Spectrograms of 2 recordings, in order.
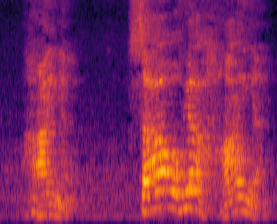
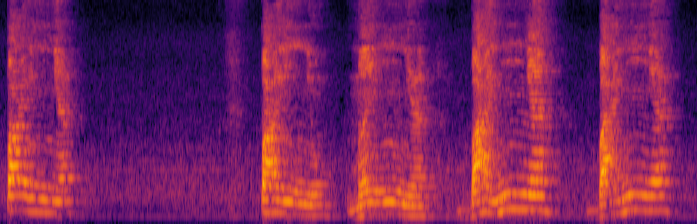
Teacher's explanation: Esse NH é tão nasal, ele é tão nasal, que obriga o I a ficar tônico. Ele é tão anasalizado, nasal, que obriga o I a ficar tônico.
